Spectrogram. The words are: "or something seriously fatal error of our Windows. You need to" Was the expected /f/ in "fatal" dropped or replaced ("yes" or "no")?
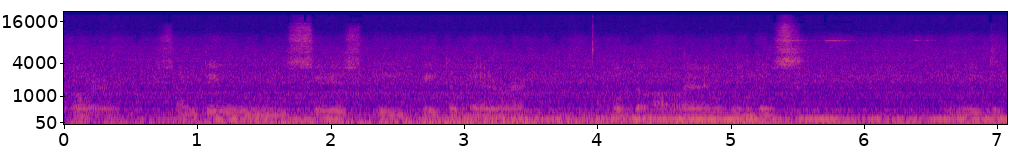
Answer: yes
